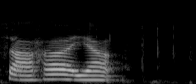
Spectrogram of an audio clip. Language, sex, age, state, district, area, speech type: Kannada, female, 30-45, Karnataka, Ramanagara, rural, read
